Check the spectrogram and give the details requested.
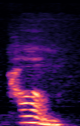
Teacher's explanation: The L drops off in the Middle English period. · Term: pre-consonantal AL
